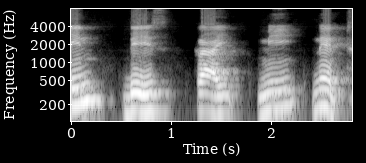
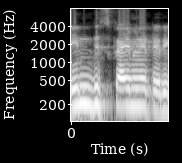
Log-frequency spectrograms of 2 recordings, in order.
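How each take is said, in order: First: ইনডিসক্রাইমিনেট broken into five slow, separate syllables. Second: Said in the usual way. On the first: Shown as a demonstration. Teacher shows pupils how to pronounce a long word, ইনডিসক্রাইমিনেট split by syllable. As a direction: say ইনডিসক্রাইমিনেট very slowly, pausing after each syllable. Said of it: "ভেঙে ভেঙে syllable করে". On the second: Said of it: "কয়টা vowel".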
